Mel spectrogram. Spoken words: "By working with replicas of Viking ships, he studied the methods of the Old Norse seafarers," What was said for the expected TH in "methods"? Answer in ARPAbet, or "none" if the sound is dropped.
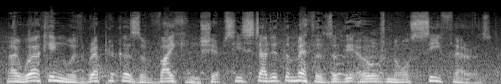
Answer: TH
